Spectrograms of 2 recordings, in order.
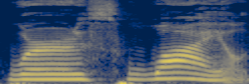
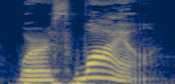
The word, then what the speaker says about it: worthwhile: 尾部的略掉 and perhaps you need to do need 尾部的略掉 you need to do something 后面 worthwhile 同样重读放到后面这个音节上 worthwhile 同样还要注意 worth 单词尾部呢是 th 的发音，舌尖伸出来去摩擦上排牙齿 worth 后面的 while 注意双元音 I 的发音不能丢了 I 后面紧跟舌侧音的动作 I'll while worthwhile You need to do something worthwhile with it.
